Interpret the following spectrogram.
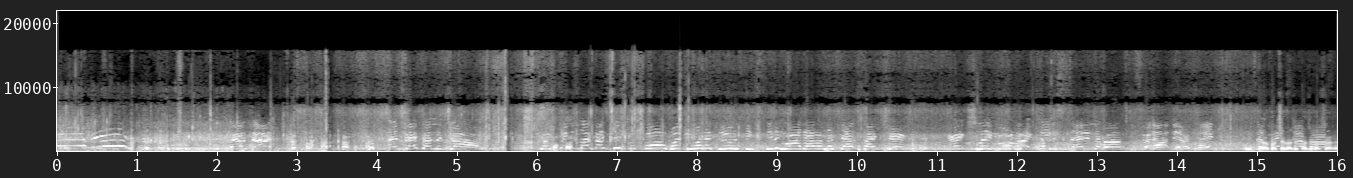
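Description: River water rushing and splashing around an inflatable raft in a rapid, with the rafters shrieking and shouting throughout.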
